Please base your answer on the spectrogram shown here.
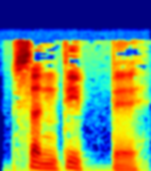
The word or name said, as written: Santippe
